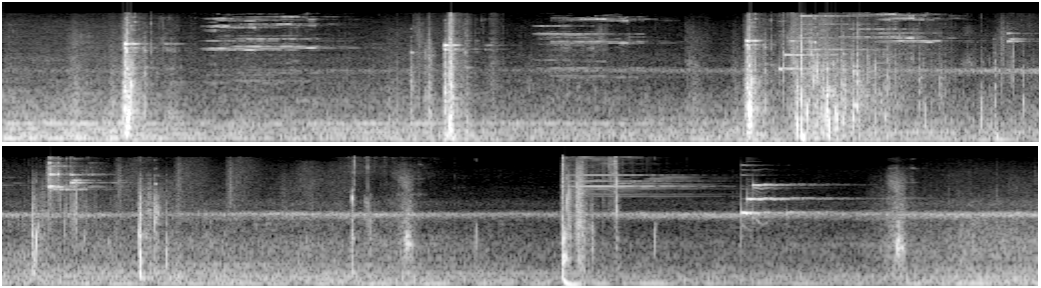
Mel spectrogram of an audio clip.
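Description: Bright chimes twinkle as items are collected.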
